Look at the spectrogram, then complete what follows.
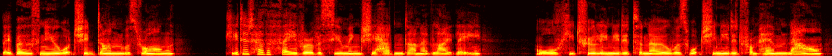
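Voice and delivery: plain reading voice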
